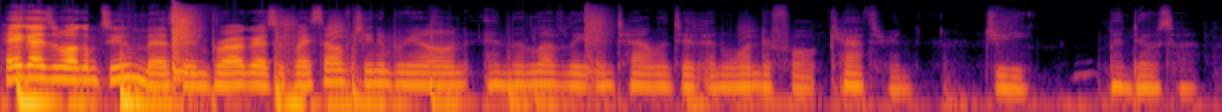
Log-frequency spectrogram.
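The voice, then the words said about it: Smooth jazz radio announcer voice. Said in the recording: “That was my jazz radio voice. ... It was pretty good, right?”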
